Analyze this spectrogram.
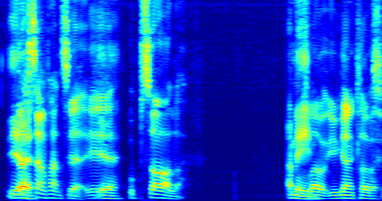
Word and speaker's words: Uppsala: How do you say where you're from? Uppsala. Is that good? Uppsala. Oh, that's nice.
